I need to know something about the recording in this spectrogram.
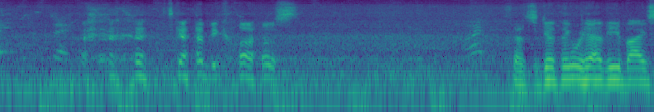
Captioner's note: laughs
